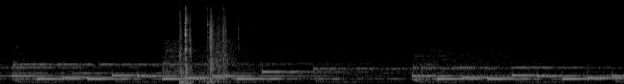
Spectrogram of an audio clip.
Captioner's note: click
